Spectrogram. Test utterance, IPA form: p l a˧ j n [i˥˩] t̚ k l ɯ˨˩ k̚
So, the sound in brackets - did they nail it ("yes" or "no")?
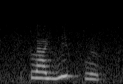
yes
